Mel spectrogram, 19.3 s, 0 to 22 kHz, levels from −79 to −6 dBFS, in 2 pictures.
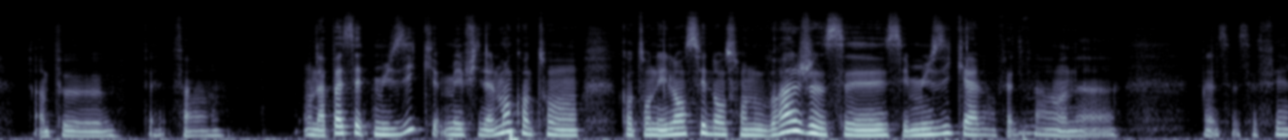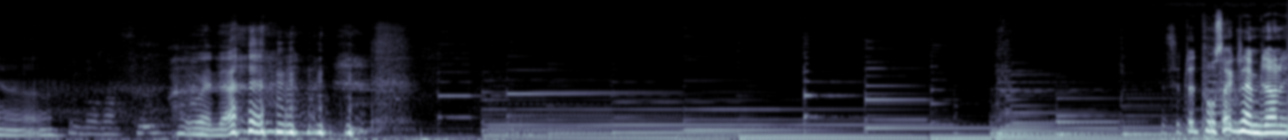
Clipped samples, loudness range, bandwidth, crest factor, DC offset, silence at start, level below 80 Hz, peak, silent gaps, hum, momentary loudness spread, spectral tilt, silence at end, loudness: under 0.1%; 12 LU; 19.5 kHz; 24 dB; under 0.1%; 0 s; -40 dBFS; 0 dBFS; none; none; 20 LU; -5.5 dB/octave; 0 s; -25 LUFS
